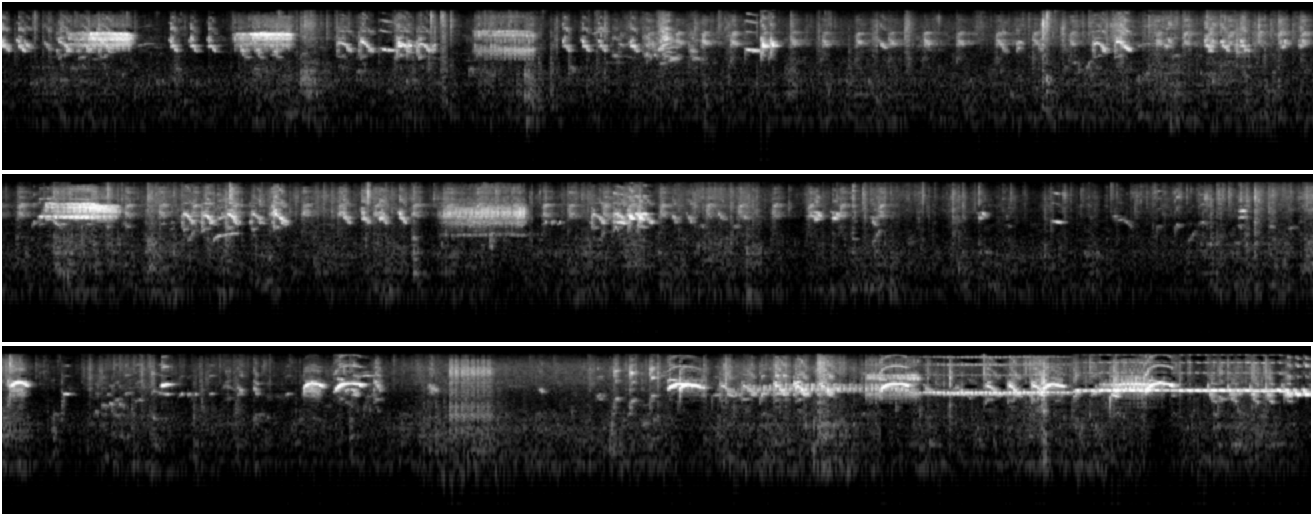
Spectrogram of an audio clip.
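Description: Norwich canaries in a cage: frequent short clicks and wing flutters as the birds hop about and peck at the seed dish, with scattered high chirps. Near the end a canary sings, repeating quick rising-and-falling notes and then holding steady whistled tones.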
